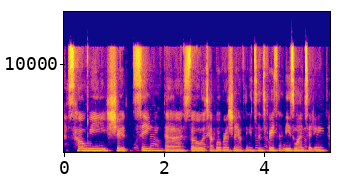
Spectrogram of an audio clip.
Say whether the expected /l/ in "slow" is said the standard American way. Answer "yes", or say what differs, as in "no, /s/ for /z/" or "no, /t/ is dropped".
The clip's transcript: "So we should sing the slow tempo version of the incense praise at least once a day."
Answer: no, /l/ is dropped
